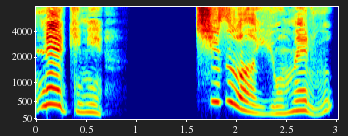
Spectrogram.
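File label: voice story, Japanese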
